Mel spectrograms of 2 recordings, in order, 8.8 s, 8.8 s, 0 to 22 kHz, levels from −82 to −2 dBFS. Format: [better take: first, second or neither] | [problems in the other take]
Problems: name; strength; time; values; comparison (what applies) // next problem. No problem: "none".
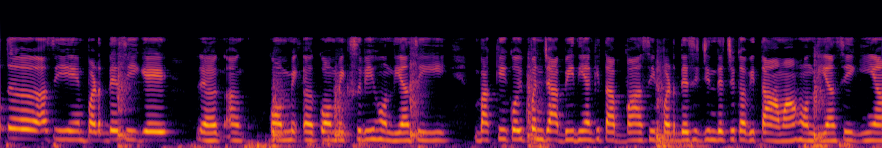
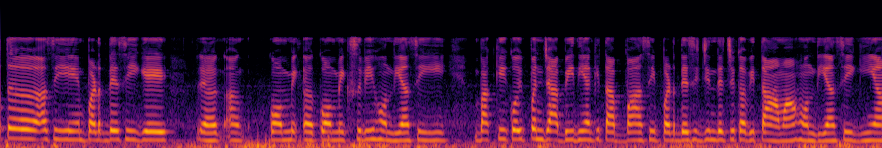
second | noise reduction (classical method log-MMSE)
